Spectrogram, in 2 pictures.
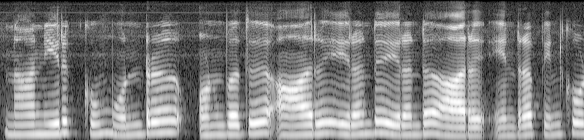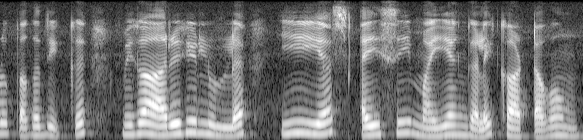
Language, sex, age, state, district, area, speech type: Tamil, female, 30-45, Tamil Nadu, Pudukkottai, urban, read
